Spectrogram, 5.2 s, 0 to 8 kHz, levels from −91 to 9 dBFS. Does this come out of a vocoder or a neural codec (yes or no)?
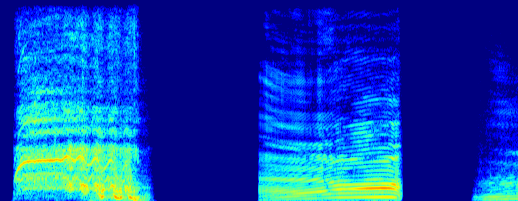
no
